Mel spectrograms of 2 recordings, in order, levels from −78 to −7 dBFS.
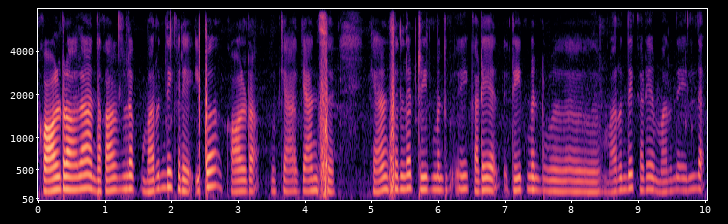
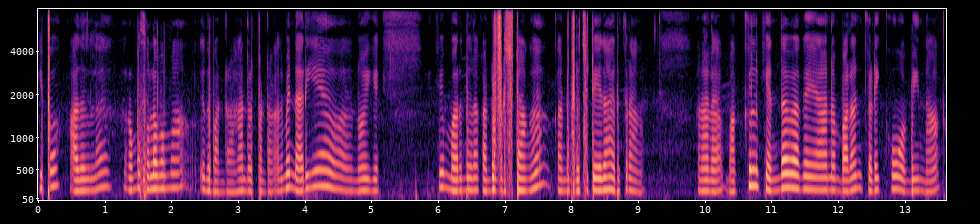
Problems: constant background noise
